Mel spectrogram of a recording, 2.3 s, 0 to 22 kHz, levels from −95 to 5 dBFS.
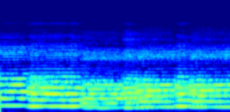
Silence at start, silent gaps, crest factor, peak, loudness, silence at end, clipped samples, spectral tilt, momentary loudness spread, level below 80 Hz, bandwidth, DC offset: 0 s; none; 12 dB; -24 dBFS; -37 LUFS; 0 s; under 0.1%; -7 dB/octave; 3 LU; under -90 dBFS; 9.8 kHz; under 0.1%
